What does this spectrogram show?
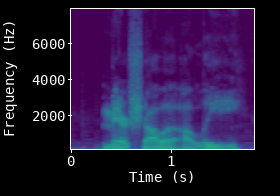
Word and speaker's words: Mahershala Ali: Now, of course, this was going to be the Blade film with, I'm going to butcher this guy's name, Mahershala Ali. I think that's how you say it.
